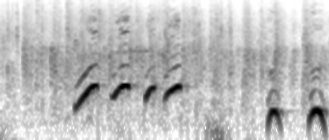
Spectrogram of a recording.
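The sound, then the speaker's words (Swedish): A short burst of audience applause welcoming one of the founders, with several rising vocal whoops and cheers on top, followed by a couple of brief lower hoots as the clapping continues. “Applåd”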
